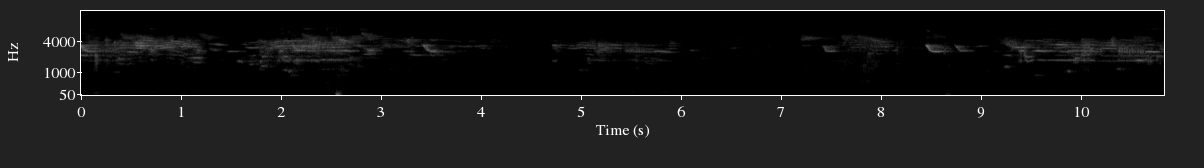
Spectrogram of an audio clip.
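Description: Small songbirds chirping and twittering in bursts, with brief pauses about four seconds in and again around six to seven seconds.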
